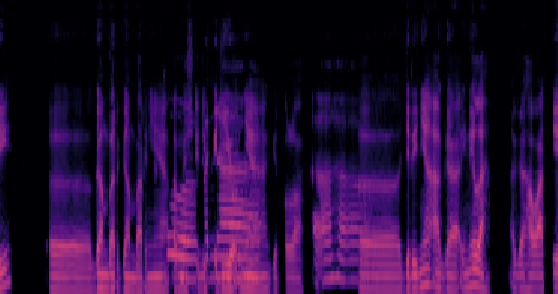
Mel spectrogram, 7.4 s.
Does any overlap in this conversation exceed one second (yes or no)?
yes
